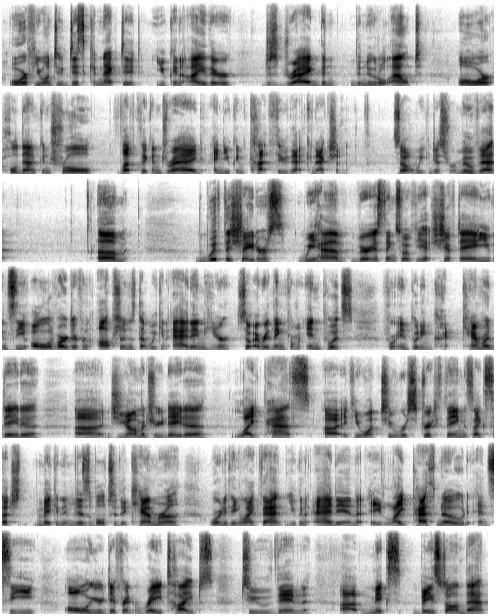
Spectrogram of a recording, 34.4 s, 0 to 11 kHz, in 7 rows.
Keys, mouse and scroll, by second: 2.6 click, 5.7 ctrl+click, 8.3 click, 9.1 x, 10.9 click, 12.5 click, 13.6 shift+a, 14.4 shift+a, 28.4 click, 34.1 click.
